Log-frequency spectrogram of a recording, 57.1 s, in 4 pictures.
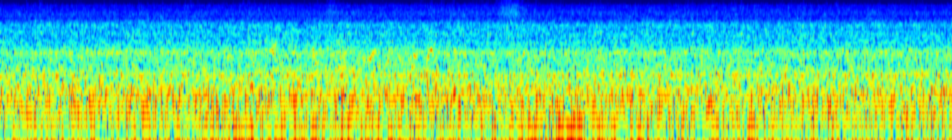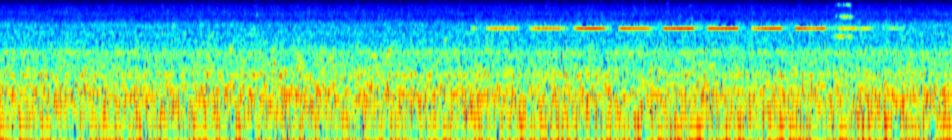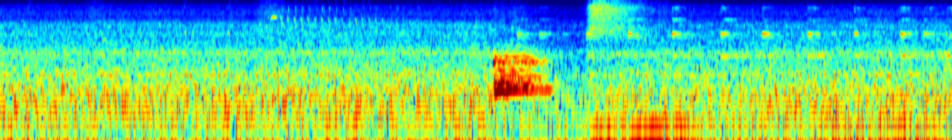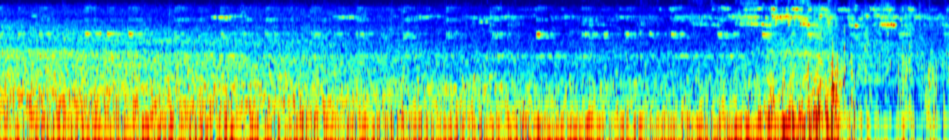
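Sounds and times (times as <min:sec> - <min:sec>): diesel locomotive running: 0:00.0 - 0:57.0
train pulling out: 0:00.0 - 0:57.0
train horn toot: 0:35.9 - 0:37.1
loud hiss of air: 0:37.3 - 0:38.5
high beeping tone: 0:44.1 - 0:56.8.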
